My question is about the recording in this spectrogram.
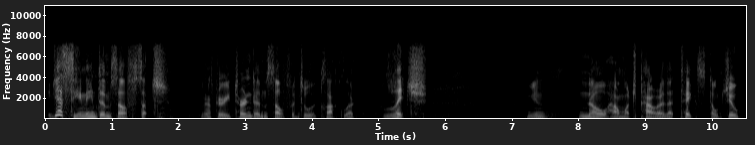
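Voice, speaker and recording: Tiny nervous robot courier, put on by a man, begging in a bright, jumpy voice; slightly dull stream audio. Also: lowish voice, sing-song, takes it slowly, long pauses, pitched below the performer's own voice, heavily acted. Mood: smug. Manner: pleading, then smug about his master. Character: tiny scared male messenger robot.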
